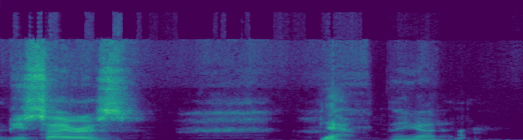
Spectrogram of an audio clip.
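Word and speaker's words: Bucyrus: or sorry north of uh how do you pronounce that city name the be Bell Fontaine nope in Crawford County it's like buyus yeah they you got it perfect um if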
